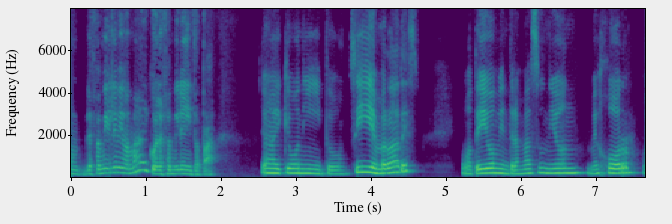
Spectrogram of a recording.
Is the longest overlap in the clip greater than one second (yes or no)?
no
